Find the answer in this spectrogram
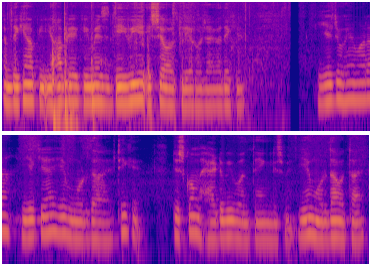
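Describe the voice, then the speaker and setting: A man's voice: mid-range voice, steady tone, moderate pace, warm tone. A man teaching a lesson over diagrams, patiently asking questions and answering them himself.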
